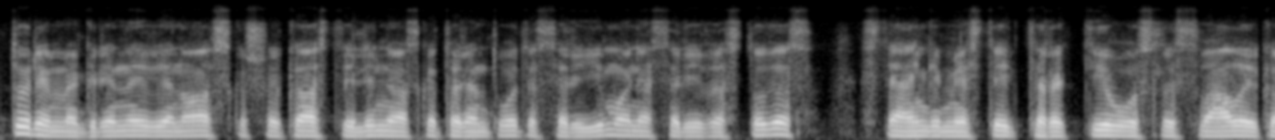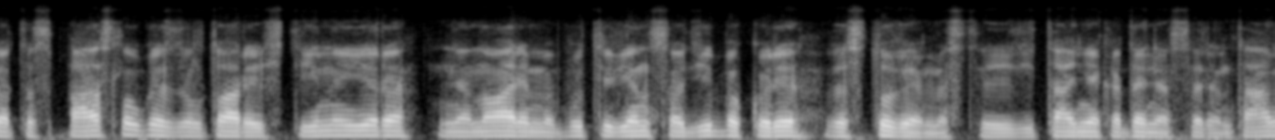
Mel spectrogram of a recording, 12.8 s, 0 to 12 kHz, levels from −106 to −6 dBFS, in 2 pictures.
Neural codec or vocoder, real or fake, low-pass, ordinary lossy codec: none; real; 7.2 kHz; Opus, 32 kbps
